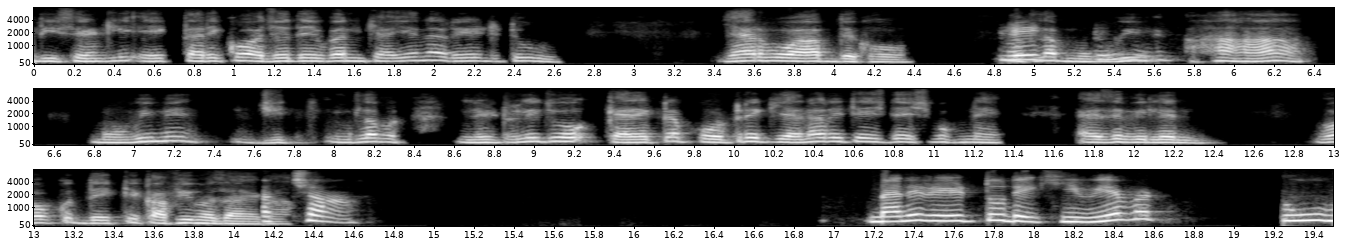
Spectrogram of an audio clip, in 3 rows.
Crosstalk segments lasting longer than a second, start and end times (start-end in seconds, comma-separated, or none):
none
